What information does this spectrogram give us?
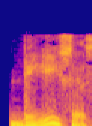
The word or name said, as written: deesis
